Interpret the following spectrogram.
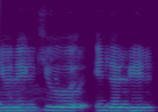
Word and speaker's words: unique: have a delicious and unique ingredients in their food, and I like it because easy to find everywhere. So it actually should be unique, UNIK. That is the correct pronunciation, not unique.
